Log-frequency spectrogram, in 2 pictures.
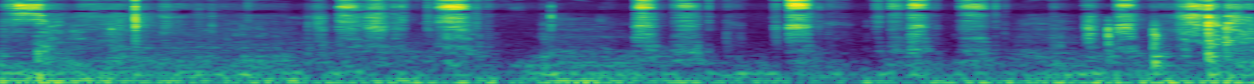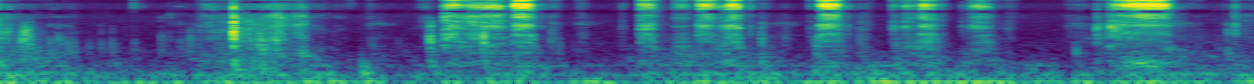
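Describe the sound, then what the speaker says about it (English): Pencil scratches across paper while mixed-number fractions are rewritten for a math lesson: close, steady scribbling in short strokes with brief pauses, and no talking. "I want to rewrite this on another piece of paper"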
